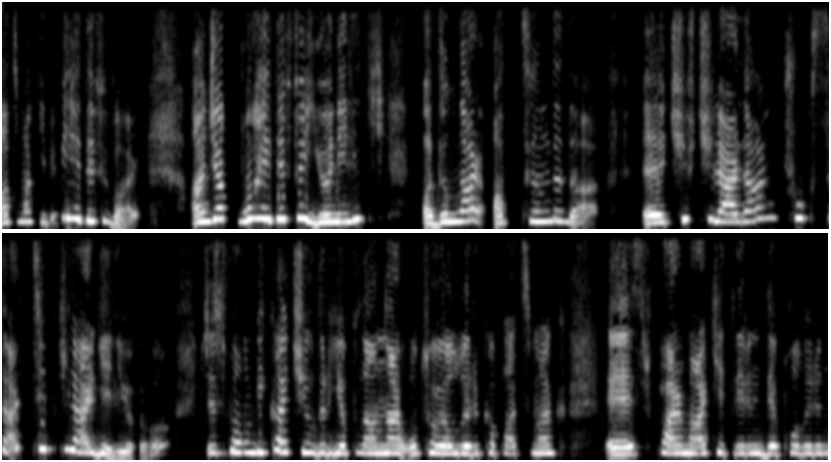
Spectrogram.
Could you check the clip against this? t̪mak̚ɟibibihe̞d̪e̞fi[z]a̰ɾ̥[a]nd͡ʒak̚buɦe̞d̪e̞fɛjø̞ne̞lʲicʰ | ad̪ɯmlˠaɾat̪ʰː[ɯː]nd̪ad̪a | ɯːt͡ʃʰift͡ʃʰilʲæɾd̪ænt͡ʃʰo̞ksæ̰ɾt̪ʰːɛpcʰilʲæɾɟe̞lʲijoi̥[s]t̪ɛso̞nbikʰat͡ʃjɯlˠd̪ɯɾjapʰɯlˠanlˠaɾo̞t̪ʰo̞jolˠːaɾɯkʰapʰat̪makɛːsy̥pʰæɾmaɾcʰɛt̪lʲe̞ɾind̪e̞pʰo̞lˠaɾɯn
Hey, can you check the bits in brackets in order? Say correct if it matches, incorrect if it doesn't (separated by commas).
incorrect, correct, correct, incorrect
